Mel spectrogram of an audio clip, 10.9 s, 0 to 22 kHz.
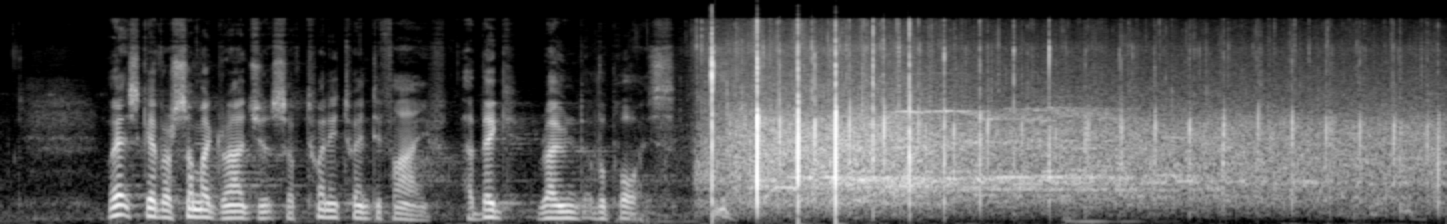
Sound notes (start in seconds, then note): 5.2 audience applauding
